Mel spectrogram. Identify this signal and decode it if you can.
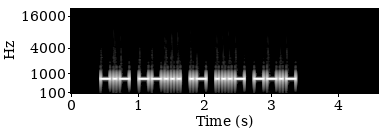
Morse code, heard as a keyed tone, about 25 wpm, 700 Hz. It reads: K7AVQ
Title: USA Call Signs - 5 Characters - 6x Character Spacing - 25wpm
